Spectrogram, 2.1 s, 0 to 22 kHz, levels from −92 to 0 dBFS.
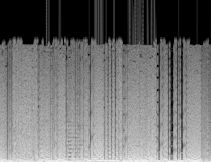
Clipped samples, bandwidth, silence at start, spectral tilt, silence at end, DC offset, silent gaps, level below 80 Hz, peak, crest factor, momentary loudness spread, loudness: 0.1%; 17.5 kHz; 0 s; -4.5 dB/octave; 0 s; under 0.1%; none; -18 dBFS; 0 dBFS; 8 dB; 2 LU; -9 LUFS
